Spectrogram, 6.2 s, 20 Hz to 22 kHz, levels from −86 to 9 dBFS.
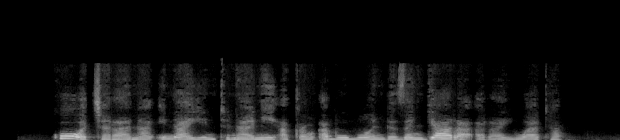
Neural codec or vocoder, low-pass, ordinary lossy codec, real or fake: codec, 44.1 kHz, 2.6 kbps, DAC; 19.8 kHz; AAC, 32 kbps; fake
